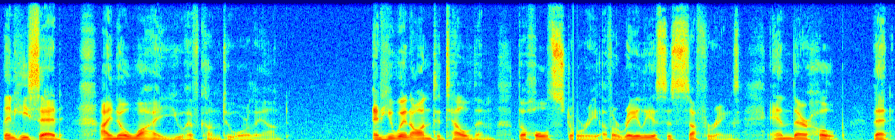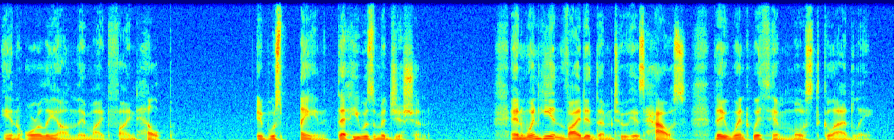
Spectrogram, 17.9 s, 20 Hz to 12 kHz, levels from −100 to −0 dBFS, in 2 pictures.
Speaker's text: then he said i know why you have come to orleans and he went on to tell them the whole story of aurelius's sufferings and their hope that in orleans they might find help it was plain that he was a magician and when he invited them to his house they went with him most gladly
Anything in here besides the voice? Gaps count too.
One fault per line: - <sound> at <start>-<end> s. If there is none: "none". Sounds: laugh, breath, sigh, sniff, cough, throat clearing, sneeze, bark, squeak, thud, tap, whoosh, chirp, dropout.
- dropout at 5.7-5.8 s
- dropout at 11.8-12.0 s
